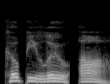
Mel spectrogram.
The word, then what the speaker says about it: kopi luwak: Kopi Luwak, Indonesian pronunciation, Kopi Lu, or civet coffee, is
